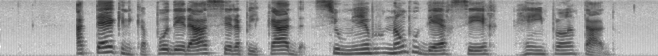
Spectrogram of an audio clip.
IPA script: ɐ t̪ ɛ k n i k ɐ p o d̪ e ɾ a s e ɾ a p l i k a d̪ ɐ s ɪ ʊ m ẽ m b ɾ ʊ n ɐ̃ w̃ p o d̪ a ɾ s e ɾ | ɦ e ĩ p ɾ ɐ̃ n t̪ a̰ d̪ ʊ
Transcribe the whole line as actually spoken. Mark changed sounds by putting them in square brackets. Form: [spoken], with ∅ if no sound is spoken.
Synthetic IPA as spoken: ɐ t̪ ɛ k n i k ɐ p o d̪ e ɾ a s e ɾ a p l i k a d̪ ɐ s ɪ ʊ m ẽ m b ɾ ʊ n ɐ̃ w̃ p [u] d̪ [ɛ] ɾ s e ɾ | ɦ e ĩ p [l] ɐ̃ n t̪ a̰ d̪ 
